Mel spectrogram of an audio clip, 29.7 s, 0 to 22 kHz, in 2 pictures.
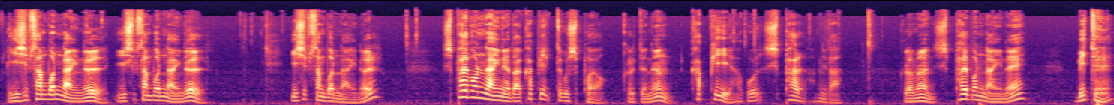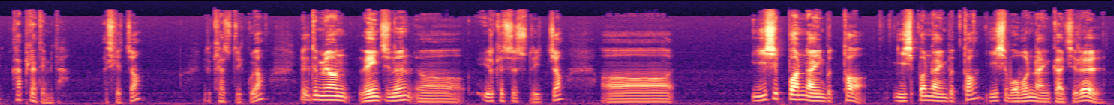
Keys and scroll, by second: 3.1-5.4 typing, 9.1-11.3 typing, 11.5 Return, 15.6 typing, 17.7 u, 19.8 typing, 25.0-26.7 typing, 29.5 space.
